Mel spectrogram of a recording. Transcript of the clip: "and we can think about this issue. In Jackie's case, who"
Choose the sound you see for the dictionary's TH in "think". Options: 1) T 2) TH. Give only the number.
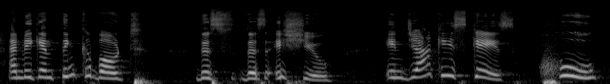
1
